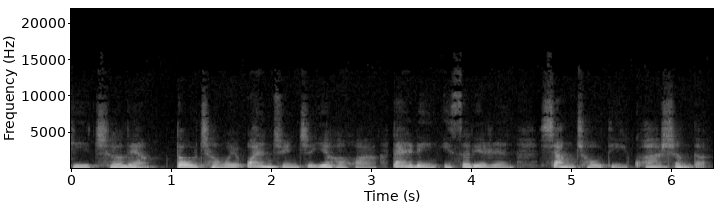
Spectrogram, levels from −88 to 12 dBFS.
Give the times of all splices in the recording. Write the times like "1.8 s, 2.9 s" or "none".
1.0 s, 3.2 s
